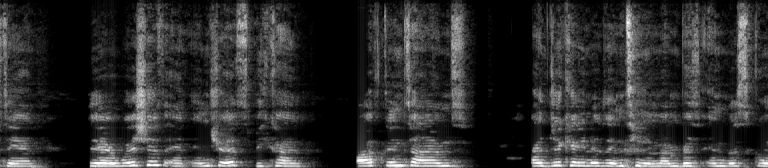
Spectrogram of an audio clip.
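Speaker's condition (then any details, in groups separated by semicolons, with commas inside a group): Cerebral palsy; uses wheelchair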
